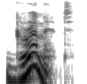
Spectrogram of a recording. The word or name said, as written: grummet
